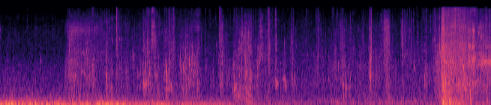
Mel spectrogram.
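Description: High heels click on wet stone.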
